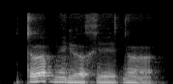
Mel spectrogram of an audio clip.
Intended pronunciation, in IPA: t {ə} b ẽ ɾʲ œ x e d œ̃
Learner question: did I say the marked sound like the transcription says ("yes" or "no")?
no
